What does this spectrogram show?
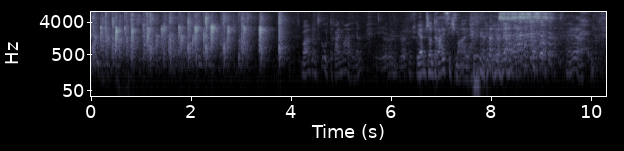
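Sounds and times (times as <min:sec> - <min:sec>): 
audience applause: 0:00.0 - 0:03.5
speech: 0:04.5 - 0:10.3
laughter: 0:07.6 - 0:10.2.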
